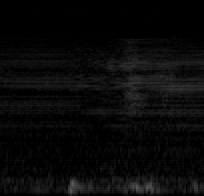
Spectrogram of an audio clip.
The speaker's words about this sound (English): What is that? That was a very angry dryer buzzer. Is it going to go off until we turn it? I think it was a dryer buzzer.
